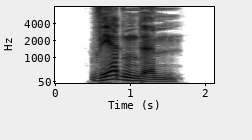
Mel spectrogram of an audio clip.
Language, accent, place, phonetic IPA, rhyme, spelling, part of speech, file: German, Germany, Berlin, [ˈveːɐ̯dn̩dəm], -eːɐ̯dn̩dəm, werdendem, adjective, De-werdendem.ogg
- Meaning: strong dative masculine/neuter singular of werdend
